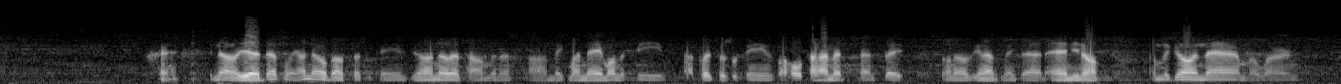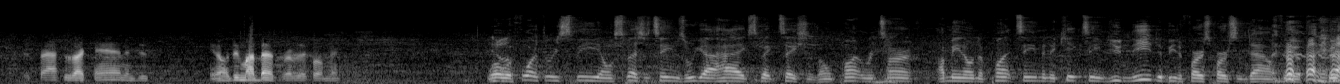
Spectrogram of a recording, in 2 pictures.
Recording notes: at the 2018 Redskins Draft Party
